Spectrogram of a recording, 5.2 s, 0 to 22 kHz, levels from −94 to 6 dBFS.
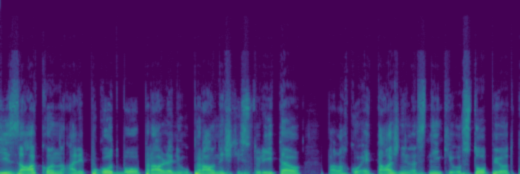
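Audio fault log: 2.47–2.59 s, burst of packet loss: right after "pogodbo o opravljanju upravniških" a run of audio goes missing. The receiver stretches the last sound for about 46 ms while fading it, roughly 40 ms of speech is skipped, and the speech picks up slightly further along.
2.52–2.54 s and 4.09–4.15 s, lost packet rebuilt from error correction: one 20 ms packet inside that burst and two packets (40 ms) after "pa lahko" are played from the low-bitrate backup copies carried in the following packets. No gap, just a briefly rougher, noisier patch.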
